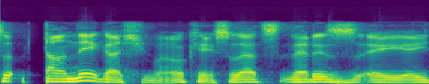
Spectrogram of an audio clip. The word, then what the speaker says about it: Tanegashima: Oh, okay, it's a Tanegashima. Okay, so that is a Japanese flintlock, I see. It's a catch-all terms for all Japanese. You're missing a syllable there. It's Tane. Tane. Gashima.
